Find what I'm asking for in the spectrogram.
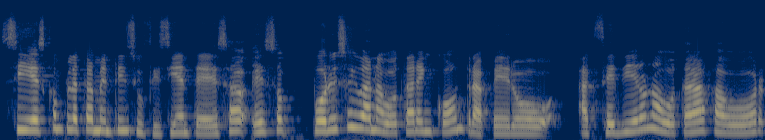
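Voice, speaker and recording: Against a silent background in a very clean recording, a woman talks at a fairly quick pace with hardly any pauses. Her pitch is high, with ordinary pitch variation. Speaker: podcast host. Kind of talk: casual chat.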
